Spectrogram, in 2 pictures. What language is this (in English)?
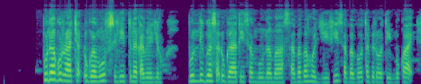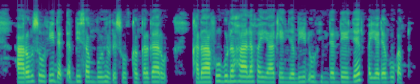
Oromo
